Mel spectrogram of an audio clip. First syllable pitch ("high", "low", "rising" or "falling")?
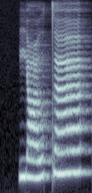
rising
